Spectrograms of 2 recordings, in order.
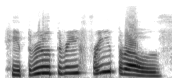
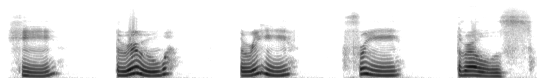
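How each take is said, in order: First: Said in the usual way. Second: Word by word. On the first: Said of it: "pronouncing each word". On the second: Shown as a demonstration. Teacher breaking down a tongue twister, word by word. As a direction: separate words with long pauses. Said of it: "make sure that you are pronouncing each word".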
